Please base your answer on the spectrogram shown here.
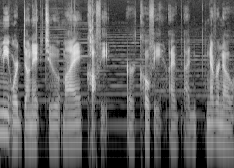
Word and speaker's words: Ko-fi: or donate to my Ko-fi. Or Ko-fi. I never know how to pronounce that. I think it's supposed to be coffee. It's supposed to be like buying a cup of coffee.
